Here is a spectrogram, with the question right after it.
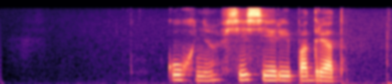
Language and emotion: Russian, neutral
